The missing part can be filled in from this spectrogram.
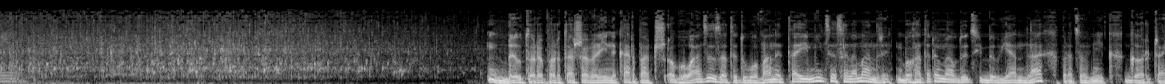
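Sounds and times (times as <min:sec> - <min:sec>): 
mountain stream trickling and rushing in Gorce National Park, Poland: 0:00.0 - 0:08.8
speech: 0:04.9 - 0:11.6.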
